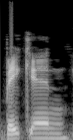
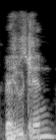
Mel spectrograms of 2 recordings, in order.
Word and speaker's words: Bakin: Bacon, B-A-K-I-N. Bacon. That's how I pronounce it.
